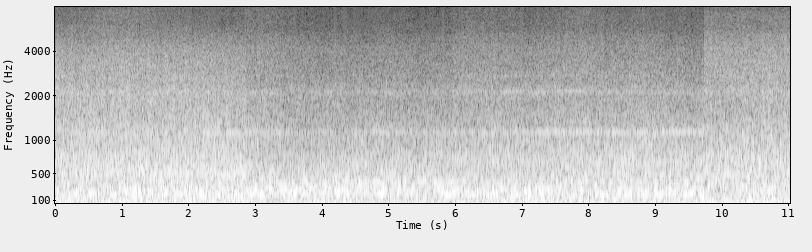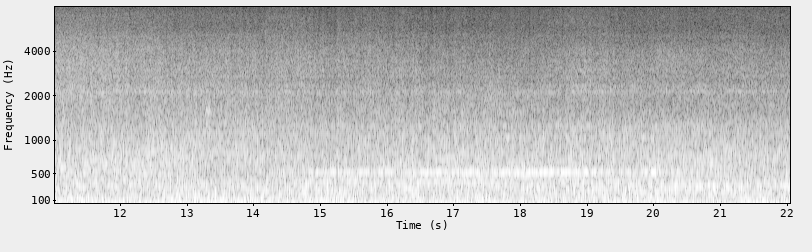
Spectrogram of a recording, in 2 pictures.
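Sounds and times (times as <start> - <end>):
faint steady whine: 0.0 - 22.0
train rumble: 8.3 - 22.0.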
